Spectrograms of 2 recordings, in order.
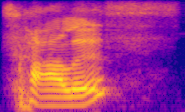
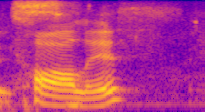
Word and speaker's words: Tallis: upstage and this is Talis Tallis I'm sorry Tallis I'm pronouncing it very Grenadian right tall man like tall man that makes sense all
